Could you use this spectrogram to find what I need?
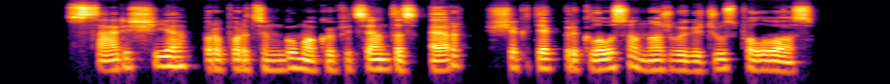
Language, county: Lithuanian, Kaunas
